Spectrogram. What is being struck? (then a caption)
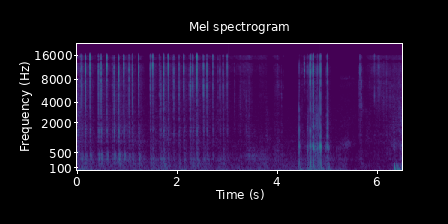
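Varnished solid wood tabletop. Long nails tap and scratch on a glossy varnished solid wood tabletop near its edge. A quick run of sharp, bright clicks comes first, then a soft scratchy rasp, then another cluster of crisp taps. The clip ends on a duller, lower knock.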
